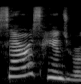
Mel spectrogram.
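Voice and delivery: plain

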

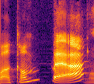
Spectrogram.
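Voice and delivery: mock rising questioning intonation. Retelling how another speaker welcomed everyone back: imitating a questioning tone. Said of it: "You said it kinda like a question".

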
